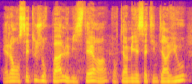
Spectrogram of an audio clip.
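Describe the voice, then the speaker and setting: A man from the interviewer's chair speaks French with an accent from France. His voice is high for a man and soft-edged, and he talks quickly, rephrasing as he goes in a casual style. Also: steady tone.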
